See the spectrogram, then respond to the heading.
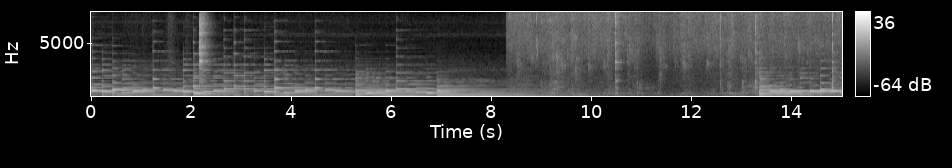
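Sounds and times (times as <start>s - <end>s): piano music: 0.0s - 10.6s, 13.2s - 15.0s
meatballs sizzling in hot oil: 8.3s - 15.0s.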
